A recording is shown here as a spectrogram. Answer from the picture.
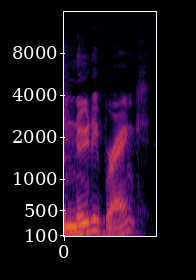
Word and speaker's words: nudibranch: then Branch b-r-a-n-c-h okay but it's pronounced Brank okay because it's sure I was gonna say Scottish but no it's uh not Italian Latin Latin okay yep so nudibranch um news Frank Bloom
